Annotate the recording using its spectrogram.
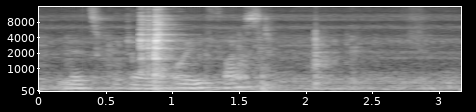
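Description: A metal knife and spoon clink against a plate.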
